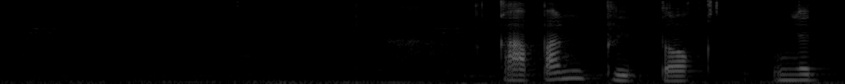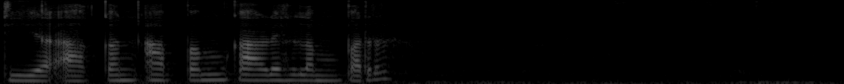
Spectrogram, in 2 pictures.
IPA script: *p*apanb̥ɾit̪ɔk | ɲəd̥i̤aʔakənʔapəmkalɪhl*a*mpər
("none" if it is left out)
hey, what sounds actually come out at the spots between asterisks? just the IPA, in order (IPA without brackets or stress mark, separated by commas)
k, ə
